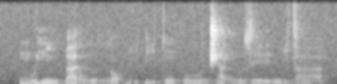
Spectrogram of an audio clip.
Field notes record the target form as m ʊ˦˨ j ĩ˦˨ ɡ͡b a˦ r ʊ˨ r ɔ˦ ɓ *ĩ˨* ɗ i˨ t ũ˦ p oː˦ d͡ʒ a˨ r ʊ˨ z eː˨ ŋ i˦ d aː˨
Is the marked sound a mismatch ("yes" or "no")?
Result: yes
